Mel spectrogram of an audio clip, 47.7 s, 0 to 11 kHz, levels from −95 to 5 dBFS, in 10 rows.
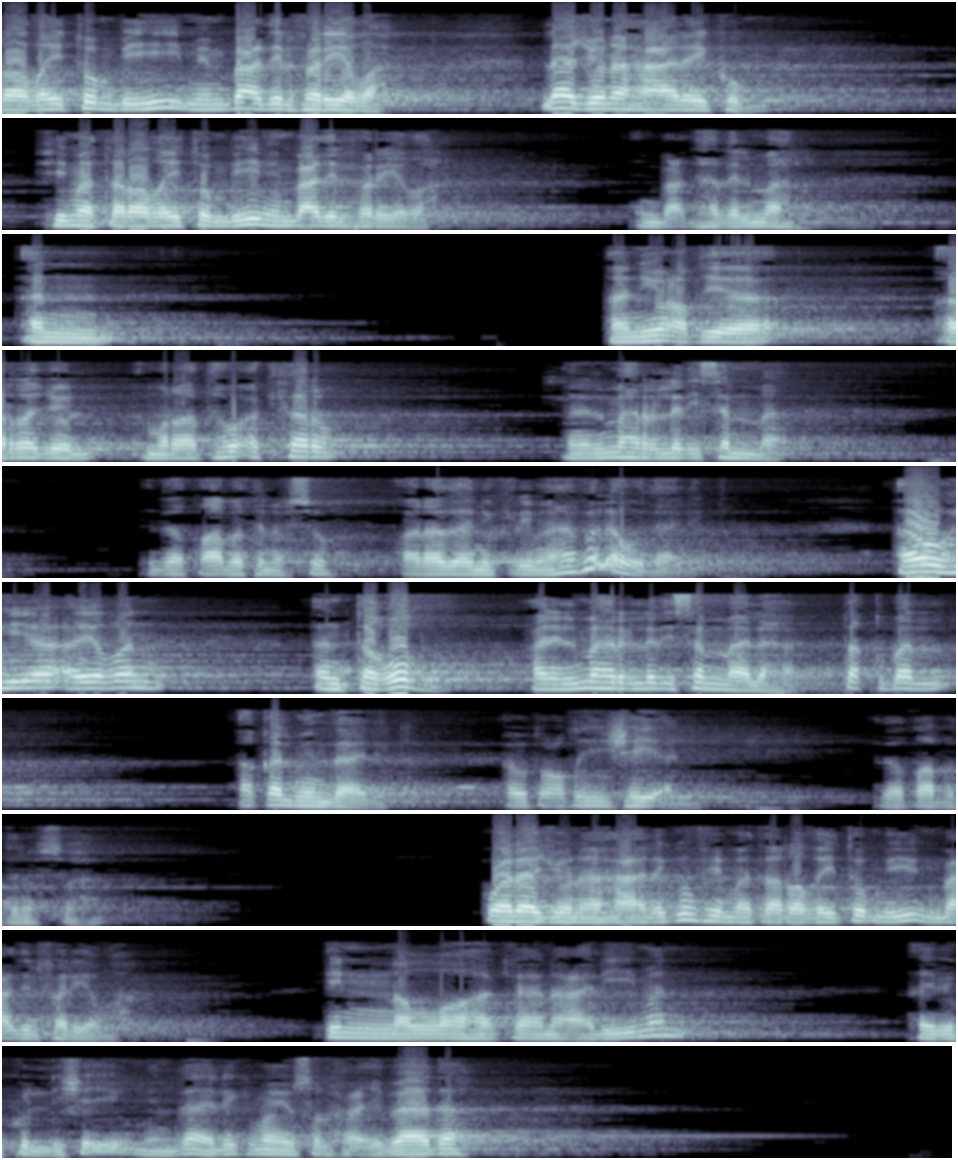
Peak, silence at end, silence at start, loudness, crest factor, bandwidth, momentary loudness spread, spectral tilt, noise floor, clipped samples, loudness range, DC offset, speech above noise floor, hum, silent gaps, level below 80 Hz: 0 dBFS; 1.9 s; 0 s; -12 LUFS; 14 dB; 11 kHz; 20 LU; -6.5 dB/octave; -66 dBFS; 0.7%; 9 LU; under 0.1%; 54 dB; none; 11.83-11.93 s, 12.10-12.50 s, 34.79-35.36 s, 35.57-35.74 s; -52 dBFS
